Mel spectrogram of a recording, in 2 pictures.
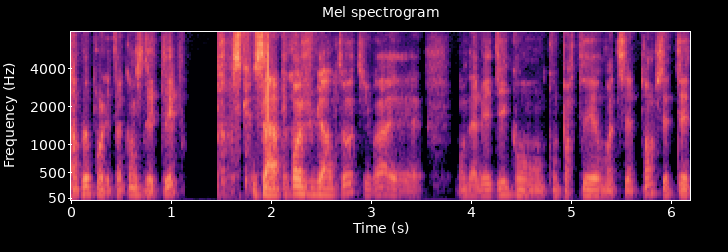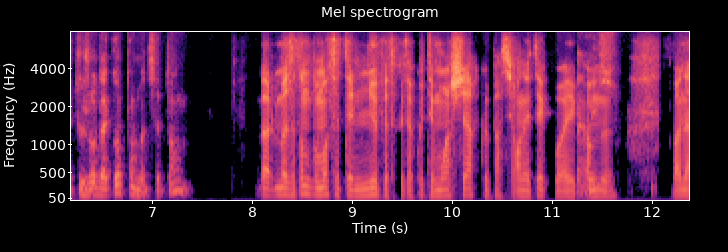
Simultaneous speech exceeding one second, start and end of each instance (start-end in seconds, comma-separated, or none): none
